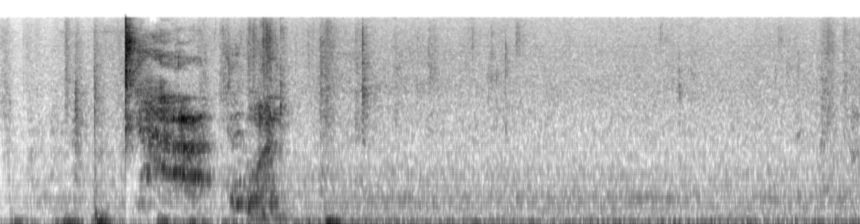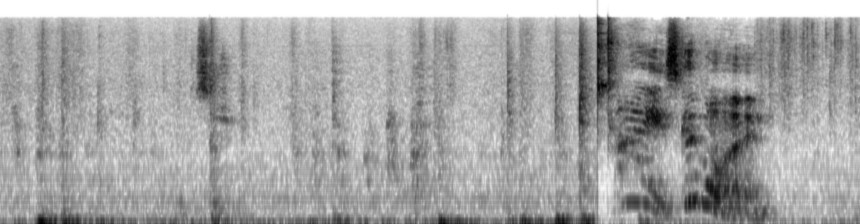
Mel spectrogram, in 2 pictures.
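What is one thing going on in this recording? A dog's paws patter on a carpet.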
